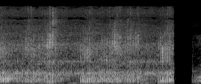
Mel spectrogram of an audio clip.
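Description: Electric hand mixer running, its beaters churning a thick butter-and-sugar mixture: a steady motor hum with irregular louder churning surges. It cuts off suddenly near the end.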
